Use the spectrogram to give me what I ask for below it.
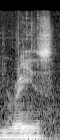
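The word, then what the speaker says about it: Ryze: do you even say his name rise it's rise oh rise oh rise yeah it's rise yeah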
